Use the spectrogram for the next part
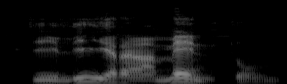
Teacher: a nice word here with some long, unstressed vowels, which English people find really hard to say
